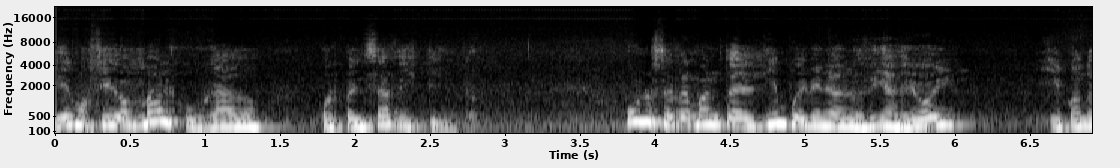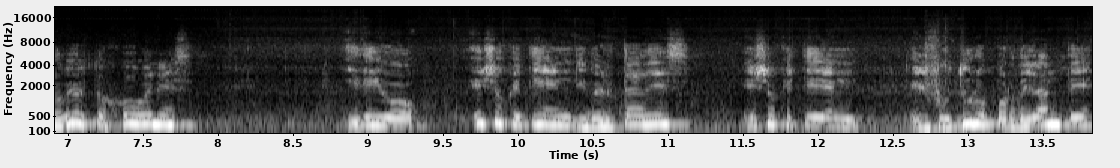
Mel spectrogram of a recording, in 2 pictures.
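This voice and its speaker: A man with a high voice and lively intonation speaks at a moderate pace with long, frequent pauses amid noticeable background noise. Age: 70s. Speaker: speaker at a memorial event, survivor of dictatorship. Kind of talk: commemorative speech. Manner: formal.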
